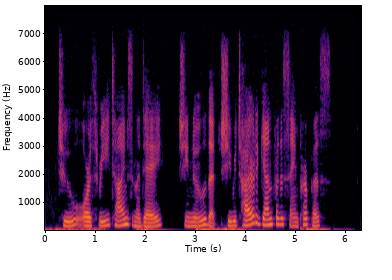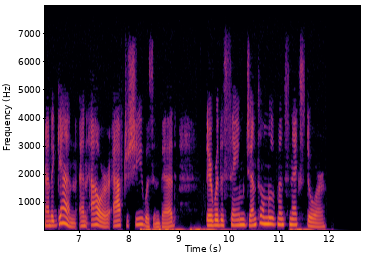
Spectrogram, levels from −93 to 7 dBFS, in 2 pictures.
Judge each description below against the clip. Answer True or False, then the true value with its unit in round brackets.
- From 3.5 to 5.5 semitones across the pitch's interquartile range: True (4.9 semitones)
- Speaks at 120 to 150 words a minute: False (160 wpm)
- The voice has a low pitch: False (175 Hz)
